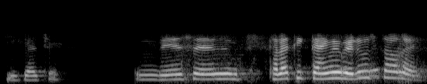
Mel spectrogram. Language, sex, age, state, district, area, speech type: Bengali, female, 18-30, West Bengal, Cooch Behar, rural, conversation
